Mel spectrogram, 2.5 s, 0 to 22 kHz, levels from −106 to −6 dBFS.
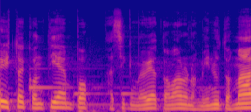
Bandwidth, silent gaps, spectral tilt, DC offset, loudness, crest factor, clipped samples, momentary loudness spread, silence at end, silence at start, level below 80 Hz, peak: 15 kHz; none; -6.5 dB/octave; under 0.1%; -41 LUFS; 16 dB; under 0.1%; 9 LU; 0 s; 0 s; -66 dBFS; -22 dBFS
